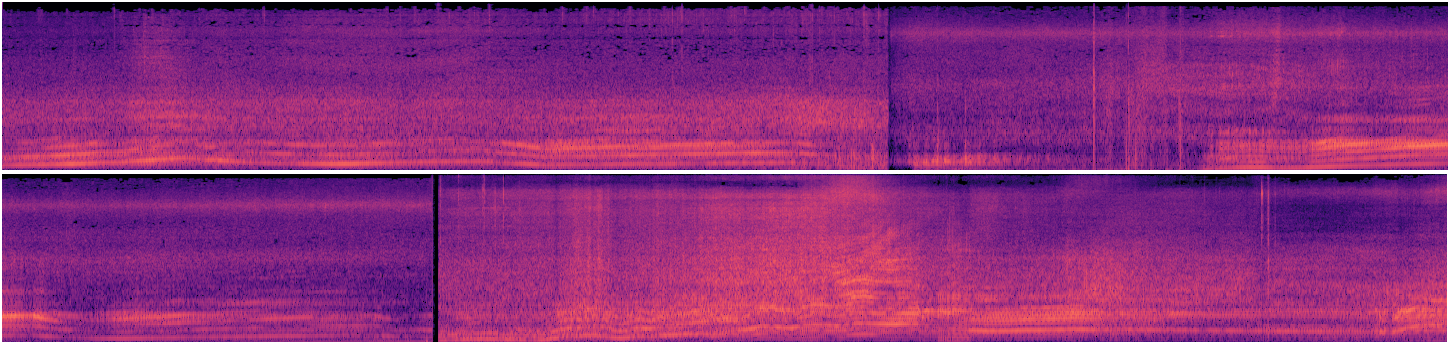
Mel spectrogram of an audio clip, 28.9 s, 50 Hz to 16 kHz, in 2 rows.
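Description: Maserati GranTurismo S 4.7-litre V8 accelerating hard. The engine note climbs and then drops back several times as it shifts up through the gears. It comes in three separate takes, with sudden cuts about a third and two thirds of the way through.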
